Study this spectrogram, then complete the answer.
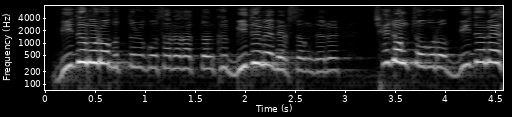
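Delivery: loud, high, fervent preaching; rising sermon fervor; preaching at full force. Acted. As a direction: drive the message home to the congregation. Preaching climax.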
